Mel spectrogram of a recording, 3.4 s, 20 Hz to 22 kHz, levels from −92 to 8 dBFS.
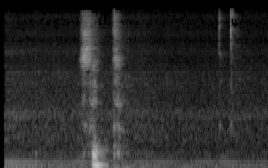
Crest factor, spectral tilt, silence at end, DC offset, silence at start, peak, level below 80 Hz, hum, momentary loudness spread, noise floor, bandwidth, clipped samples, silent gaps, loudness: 22 dB; -4.5 dB/octave; 0.45 s; under 0.1%; 0.05 s; -12 dBFS; -56 dBFS; none; 28 LU; -55 dBFS; 16.5 kHz; under 0.1%; none; -29 LUFS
